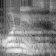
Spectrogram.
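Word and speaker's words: honest: দেখো অনেস্ট, honourable, honourable, আর, ঠিক আছে, এগুলো সবই কিন্তু আমরা উচ্চারণ দেখো এইচ গুলোকে সাইলেন্ট রাখছি। কি রাখছি? H silent. অনেস্ট, অনারেবল, আর এগুলোর এইচ সাইলেন্ট আছে।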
